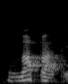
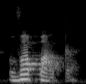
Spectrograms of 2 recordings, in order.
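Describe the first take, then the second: First: The first sound is a clear L sound. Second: The first sound is a V instead of L. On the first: The speaker calls it right. "Ребенок говорит, лопата исправляет" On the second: The speaker calls it wrong. "я произношу ребенку неправильное слово"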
